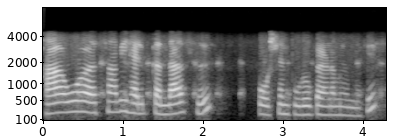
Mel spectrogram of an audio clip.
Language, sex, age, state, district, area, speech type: Sindhi, female, 30-45, Maharashtra, Thane, urban, conversation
